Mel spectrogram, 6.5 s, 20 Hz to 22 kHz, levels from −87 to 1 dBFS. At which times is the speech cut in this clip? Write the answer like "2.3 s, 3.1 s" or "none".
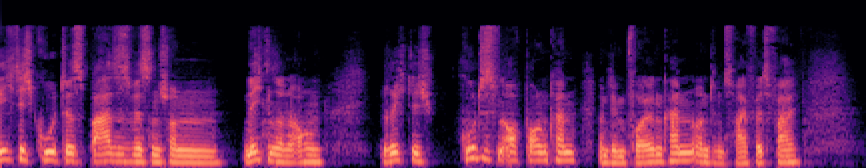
2.0 s, 3.7 s, 4.4 s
